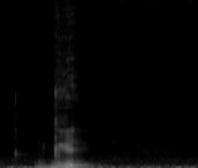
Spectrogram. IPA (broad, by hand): g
